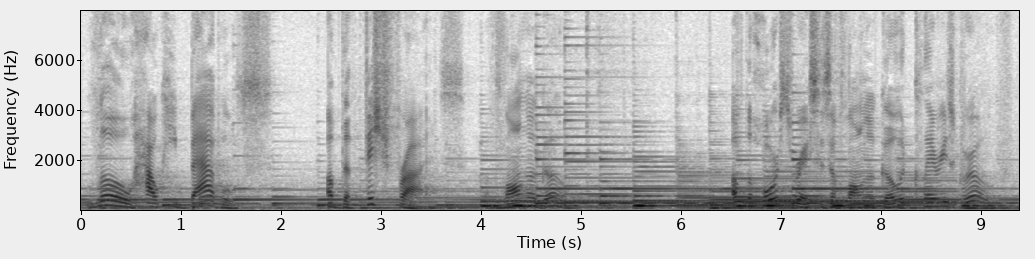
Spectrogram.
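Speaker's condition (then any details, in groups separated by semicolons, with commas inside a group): No condition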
